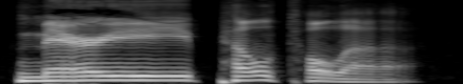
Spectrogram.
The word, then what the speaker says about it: Mary Peltola: Mary Peltola. – Yeah. – Is that how we're pronouncing that? – Yeah, this is when Hune was on last week.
